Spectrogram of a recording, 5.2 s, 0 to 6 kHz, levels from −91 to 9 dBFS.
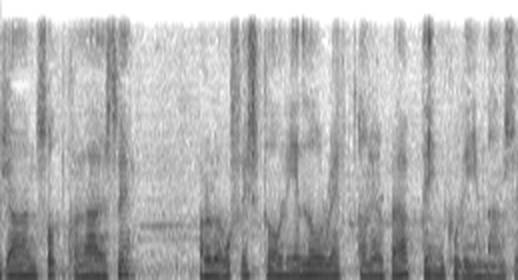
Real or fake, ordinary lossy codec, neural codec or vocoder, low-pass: fake; none; codec, 24 kHz, 0.9 kbps, WavTokenizer, medium music audio release; 5.4 kHz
